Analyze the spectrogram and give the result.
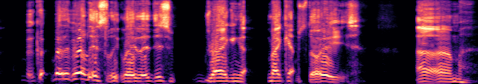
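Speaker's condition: Cerebral palsy

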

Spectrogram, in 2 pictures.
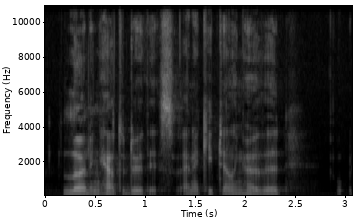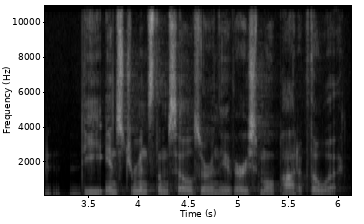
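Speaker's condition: No condition

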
